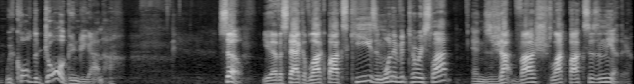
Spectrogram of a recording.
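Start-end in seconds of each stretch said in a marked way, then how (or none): 0.1-1.7 put-on Scottish accent voice. Quoting a movie line as a joke: Sean Connery voice. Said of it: "I was doing, uh, Sean Connery impressions".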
